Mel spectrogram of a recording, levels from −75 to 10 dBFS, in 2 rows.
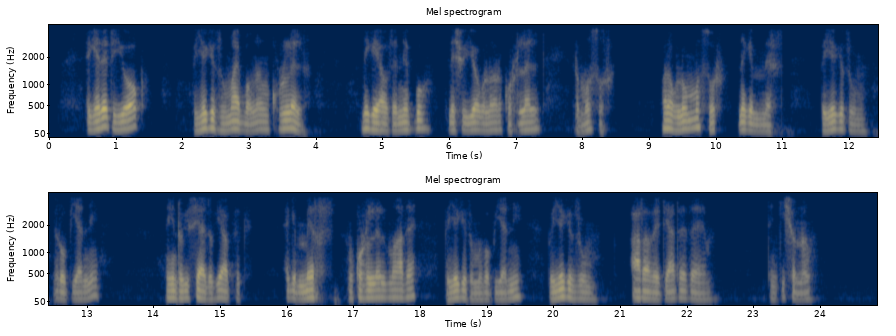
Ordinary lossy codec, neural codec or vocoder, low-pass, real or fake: MP3, 32 kbps; codec, 24 kHz, 0.9 kbps, DualCodec; 3.6 kHz; fake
